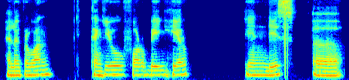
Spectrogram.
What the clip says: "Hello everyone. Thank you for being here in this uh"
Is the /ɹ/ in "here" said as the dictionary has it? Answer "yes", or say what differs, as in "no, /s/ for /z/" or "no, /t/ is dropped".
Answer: yes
